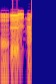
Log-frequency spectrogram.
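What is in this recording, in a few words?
Raleigh Police Special Operations Tactical, p25; wake p25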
